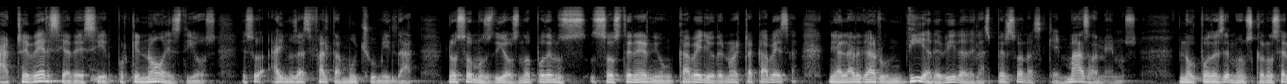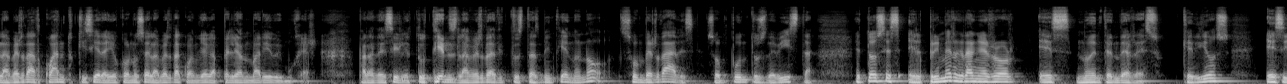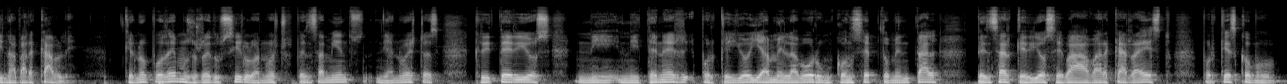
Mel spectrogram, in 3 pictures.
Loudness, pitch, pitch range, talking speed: -18 LUFS, 100 Hz, 90-110 Hz, 185 wpm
